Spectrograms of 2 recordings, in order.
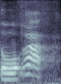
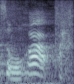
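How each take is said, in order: First: The word begins with a t sound. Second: The word begins with an s sound. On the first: "Tawag niya sa suka, tuka. bulol pa to nun eh"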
